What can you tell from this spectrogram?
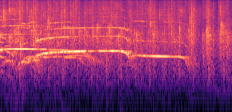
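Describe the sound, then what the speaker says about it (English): At an improv class show, an audience applauds and cheers in a dense burst of clapping that fills the room, with a few whoops on top, fading slightly toward the end. "Give yourselves a round of applause for being here."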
